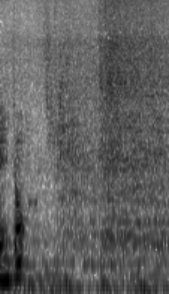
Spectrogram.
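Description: Liquid pours into a hot pan and sizzles.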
